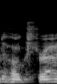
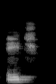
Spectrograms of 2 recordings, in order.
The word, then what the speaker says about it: Hoekstra: Yeah, probably the easiest ways are either on LinkedIn, Judd Hoekstra, and my last name is spelled Hoekstra, or I'm at Judd Hoek, JuddHoek on Twitter.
